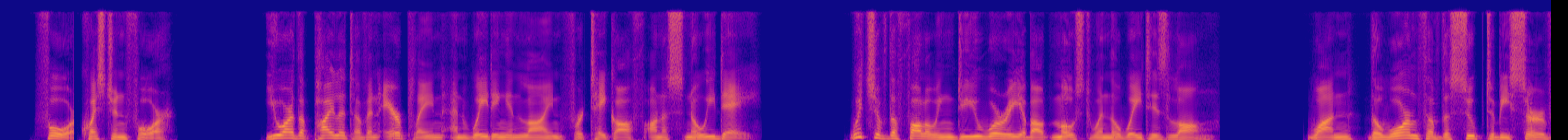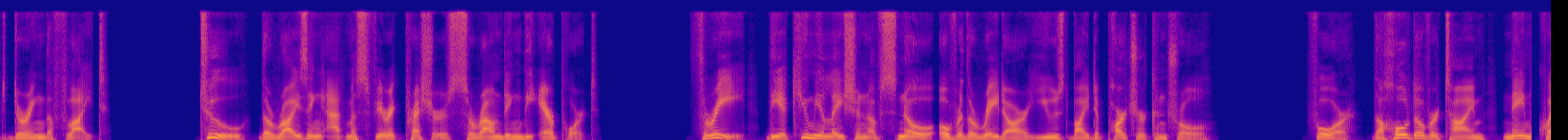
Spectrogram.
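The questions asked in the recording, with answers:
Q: Which of the following do you worry about most when the wait is long?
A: 4: The holdover time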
